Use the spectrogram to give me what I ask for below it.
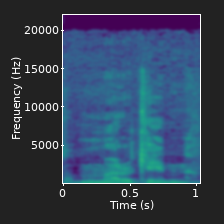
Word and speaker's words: Marroquin: Today we have a very special guest, Juan Carlos Marukin.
